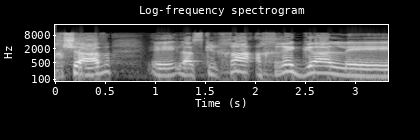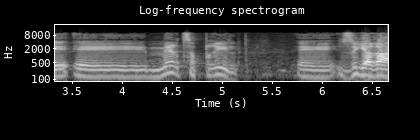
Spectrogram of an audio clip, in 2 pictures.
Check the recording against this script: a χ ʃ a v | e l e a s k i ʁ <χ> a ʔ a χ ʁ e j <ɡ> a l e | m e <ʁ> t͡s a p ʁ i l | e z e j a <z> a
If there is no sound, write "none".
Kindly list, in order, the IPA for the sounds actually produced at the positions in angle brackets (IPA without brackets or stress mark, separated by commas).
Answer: χ, ɡ, ʁ, ʁ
